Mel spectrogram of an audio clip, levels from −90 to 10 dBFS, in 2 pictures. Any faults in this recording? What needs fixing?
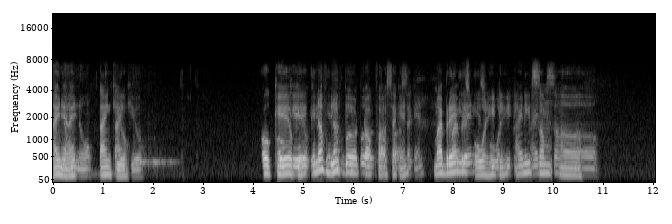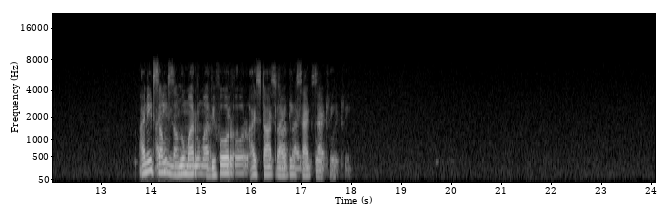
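Echo with no canceller runs throughout this speech. Each phrase returns about a third of a second later, only about 6 dB quieter and thinner, because the far end's loudspeaker feeds its microphone and nothing removes that loop. Fix it by enabling acoustic echo cancellation at the far end, or having that participant use a headset.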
